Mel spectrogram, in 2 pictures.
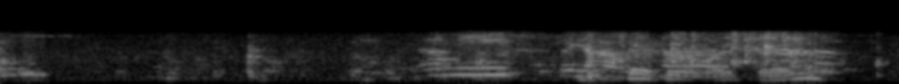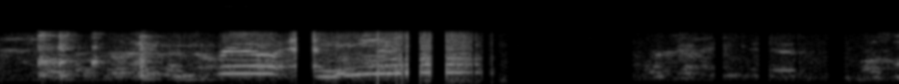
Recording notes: Live in the resturant. As we are live from the restruant.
